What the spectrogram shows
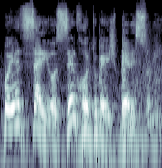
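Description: An actor playing a bossy taxi agency dispatcher who lectures a new driver and sometimes shouts. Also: male voice, on the high side, big pitch swings, vocal fry, slight background noise, full character voice. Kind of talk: TV series acting.

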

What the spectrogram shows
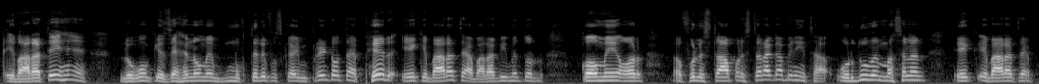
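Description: A man's voice: on the high side, a little mellow. Man explaining scripture in a lecture. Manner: explanatory, rhetorical questions, quotes Arabic verses. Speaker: religious scholar. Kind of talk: Quran commentary lecture.

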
